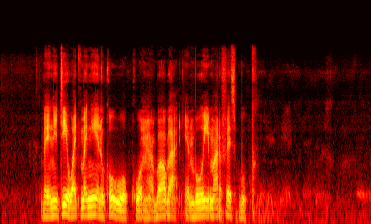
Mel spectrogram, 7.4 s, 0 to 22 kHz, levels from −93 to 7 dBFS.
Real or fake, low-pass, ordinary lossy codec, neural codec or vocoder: fake; 10.8 kHz; none; codec, 24 kHz, 0.9 kbps, WavTokenizer, small release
